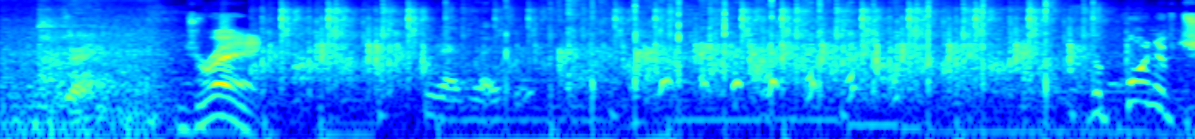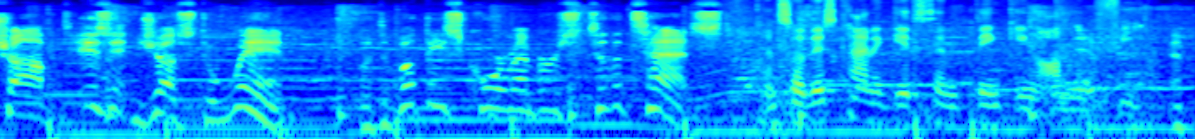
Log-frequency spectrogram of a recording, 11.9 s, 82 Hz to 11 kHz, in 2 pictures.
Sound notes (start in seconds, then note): 3.1 applause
